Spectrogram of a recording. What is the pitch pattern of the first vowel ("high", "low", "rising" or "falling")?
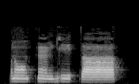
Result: high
